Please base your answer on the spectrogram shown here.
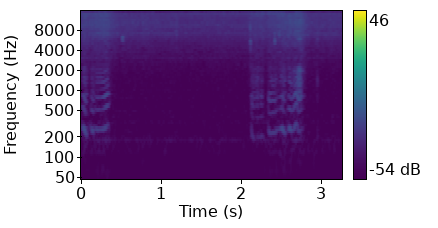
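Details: Shih Tzu puppy asleep and dreaming, giving two squeaky, nasal, tonal snores, each a short whistly whine that wavers and rises slightly, separated by a quiet breath-length pause; quiet indoor background.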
